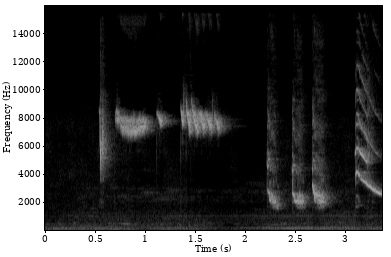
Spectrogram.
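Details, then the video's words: Orange-headed thrush singing ngeplong, meant to stimulate others to sing. A sharp note is followed by a long, level high whistle. Then come three quick downward-sweeping notes and a final bright phrase. "Pancingan Burung Anis merah Agar Cpt Ngeplong Gacor bunyi"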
